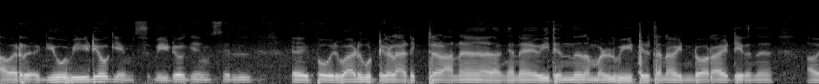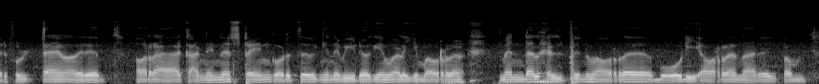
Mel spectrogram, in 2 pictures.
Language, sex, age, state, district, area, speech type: Malayalam, male, 18-30, Kerala, Alappuzha, rural, spontaneous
